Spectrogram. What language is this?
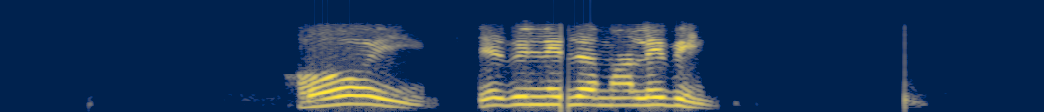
Santali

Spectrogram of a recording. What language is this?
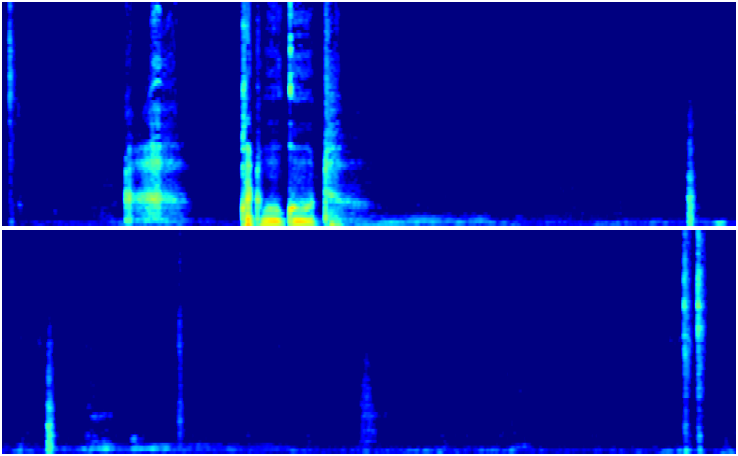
Tlingit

